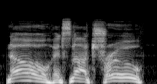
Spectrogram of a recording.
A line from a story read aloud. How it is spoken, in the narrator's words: Packer sitting up suddenly in a hospital bed, yelling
